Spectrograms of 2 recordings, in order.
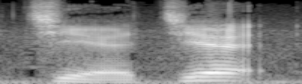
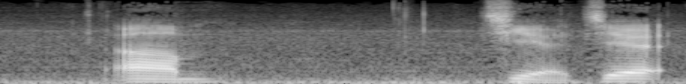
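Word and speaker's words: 姐姐: Jie jie. So it's just these 2 together, and you'll notice on the first one there's the 3rd tone, but on the second one it's pronounced neutrally, without a tone.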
